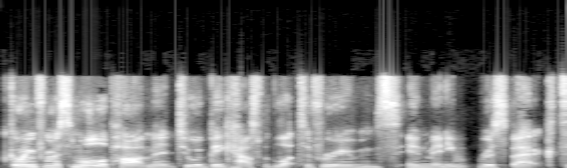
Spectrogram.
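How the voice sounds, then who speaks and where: A woman's voice: low-pitched, gravelly, no room sound. A woman composer with an Australian accent, giving a casual, chatty talk to a choir with plenty of fillers and self-deprecating asides.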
